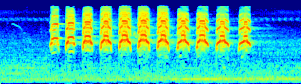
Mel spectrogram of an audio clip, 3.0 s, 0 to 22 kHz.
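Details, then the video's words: With intruders around its Charlo nest, July 29, 2019, 11:30am MDT, an osprey gives eleven strong, shrill whistled chirps in a fast, steady run lasting about two seconds, each note slightly rising then falling; faint hum underneath. "Intruders around, 7/29/19 - Charlo osprey nest"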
